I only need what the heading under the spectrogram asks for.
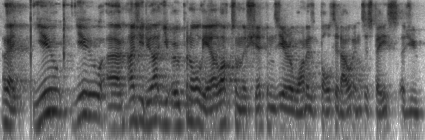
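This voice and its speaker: A man acts as game master in a casual tabletop session. His delivery is halting and wry, with a middling pitch. The recording is roomy and echoing. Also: a crowd in the background.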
